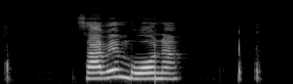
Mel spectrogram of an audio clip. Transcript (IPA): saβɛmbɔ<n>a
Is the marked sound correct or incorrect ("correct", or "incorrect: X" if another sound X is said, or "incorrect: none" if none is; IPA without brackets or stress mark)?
correct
